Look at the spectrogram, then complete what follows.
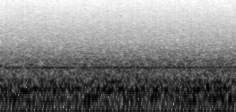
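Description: Steady low-frequency rumble of a car interior while driving home from work, a constant dense drone without pauses or voices.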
